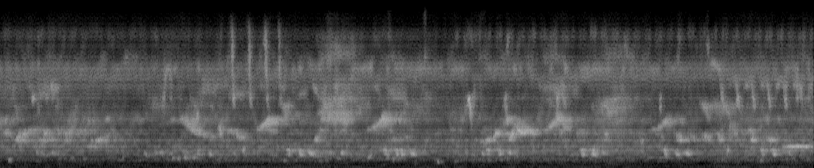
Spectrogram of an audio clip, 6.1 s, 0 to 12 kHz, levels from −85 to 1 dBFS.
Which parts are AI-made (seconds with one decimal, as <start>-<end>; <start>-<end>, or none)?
0.0-6.1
